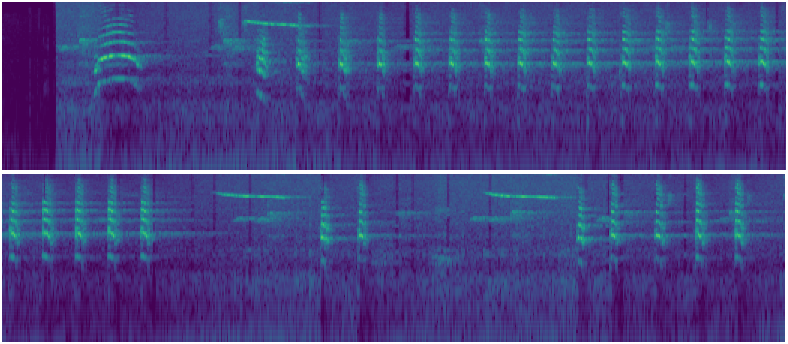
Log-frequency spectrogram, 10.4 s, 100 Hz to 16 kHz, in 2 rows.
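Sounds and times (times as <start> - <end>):
thinner northern goshawk calls: 0.4 - 10.4.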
